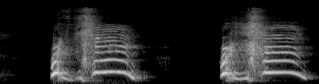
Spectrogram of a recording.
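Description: Two loud sneezes about a second and a half apart, each a sharp burst trailing into a high, voiced, almost squealing tone, with silence around them and no talking.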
